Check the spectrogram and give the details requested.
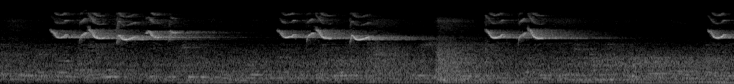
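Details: Fast-singing azulão, or Ultramarine grosbeak, kept for song tournaments. Rapid whistled phrases with slurred, warbling notes come in repeated bursts about every two seconds, with a soft low hum underneath.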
